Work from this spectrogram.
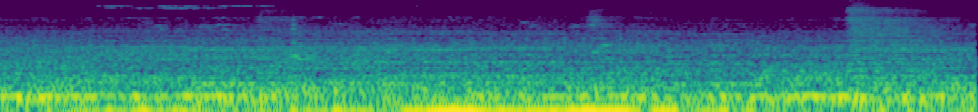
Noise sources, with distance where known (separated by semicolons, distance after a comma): large-sounding engine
